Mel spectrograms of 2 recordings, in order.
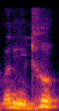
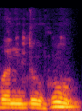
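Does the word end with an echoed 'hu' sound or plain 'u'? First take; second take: plain u; echoed hu. First: The word ends plainly without an added hu. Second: The word ends with an echoed hu sound. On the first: "അദ്ദേഹം ബന്ധു എന്നാണ് പറയാ" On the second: "ആത്മൈവഹ്യാത്മനോ ബന്ധുഹു എന്നെ ചൊല്ലിയാൽ മതി"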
